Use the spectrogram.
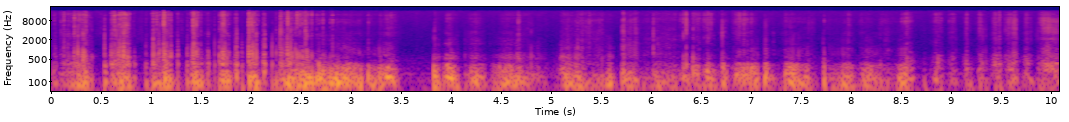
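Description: Long nails scratch the top panel of a yellow faux leather lemonade-carton bag lying on its side, making a dense, rapid, low, muffled scratching and rubbing with almost no bright content. The scratching is loudest in the first few seconds, dips briefly near the four-second mark, and then continues steadily at a slightly lower level to the end.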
